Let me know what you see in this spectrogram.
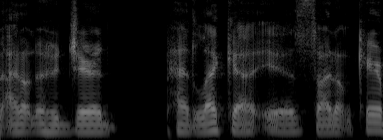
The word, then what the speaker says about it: Padalecki: So, Supernatural star Jared Padalecki, or however you say his name. – Padalecki.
